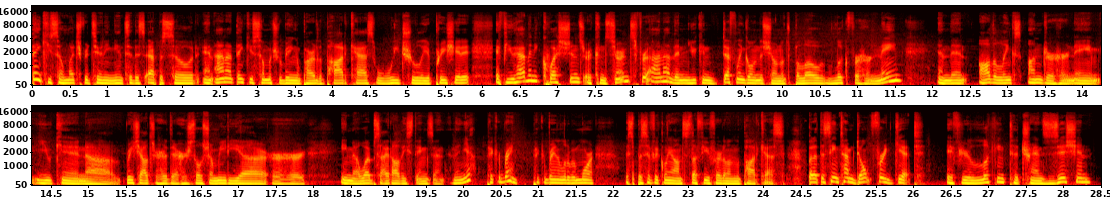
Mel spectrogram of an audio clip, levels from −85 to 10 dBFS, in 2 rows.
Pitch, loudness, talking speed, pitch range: 135 Hz, -20 LUFS, 230 wpm, 125-155 Hz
